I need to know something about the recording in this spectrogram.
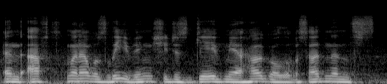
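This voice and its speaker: A man's voice: mid-range voice, fairly even intonation, a little fast, a little mellow, slight background noise. Candid young man rambling in a vlog. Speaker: touring cyclist vlogger. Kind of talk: casual vlog talk to camera.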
